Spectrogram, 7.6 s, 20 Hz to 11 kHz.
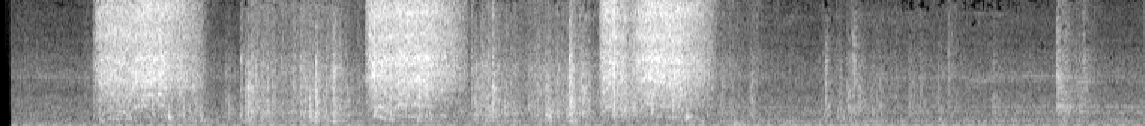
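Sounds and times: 
industrial forestry tree harvester cutting logs into pile: 0:00.2 - 0:07.6
chainsaw: 0:00.6 - 0:01.4, 0:02.4 - 0:03.2, 0:04.0 - 0:04.8.

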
